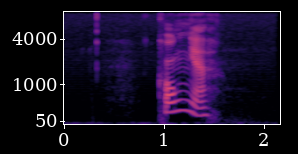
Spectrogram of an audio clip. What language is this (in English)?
Norwegian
